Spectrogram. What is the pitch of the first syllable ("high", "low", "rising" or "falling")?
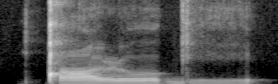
low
